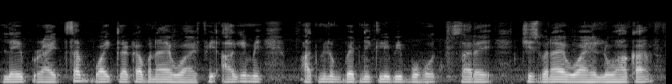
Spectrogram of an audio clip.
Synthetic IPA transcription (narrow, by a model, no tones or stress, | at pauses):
leːpɾaːɪʈsɐbʋaːɪʈlɐɽkabɐnaːjaɦuaɦɛfɪɾʔa̰ːɡemẽ | a̰ːt̪miloːɡ̚bɛːʈnekeliebʱibɔɦʊt̪saːɾe | t͡ʃiːzbɐnaːjaɦuaɦɛloːɦãka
